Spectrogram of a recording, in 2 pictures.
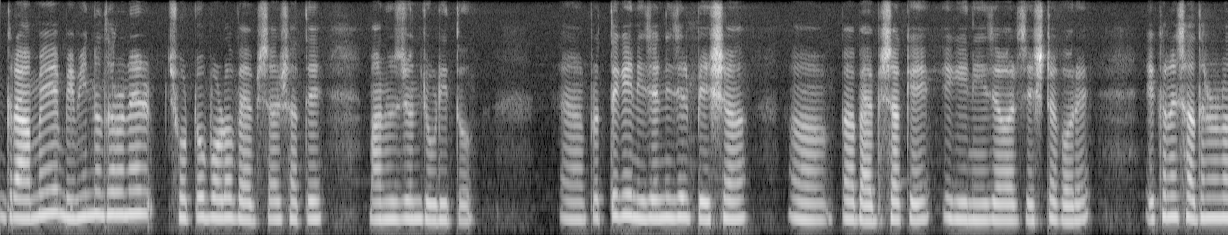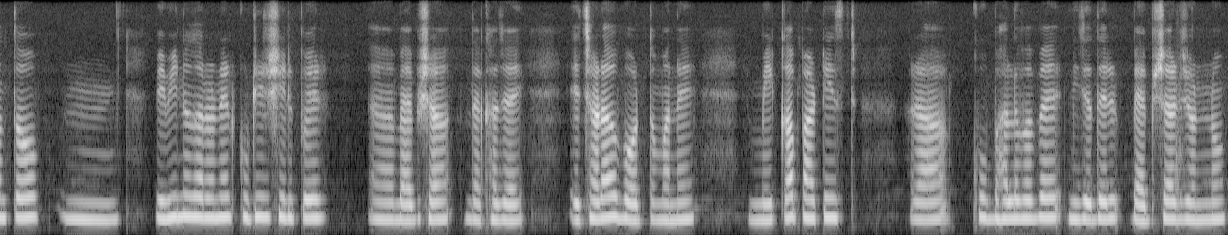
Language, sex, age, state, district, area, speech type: Bengali, female, 18-30, West Bengal, Jalpaiguri, rural, spontaneous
